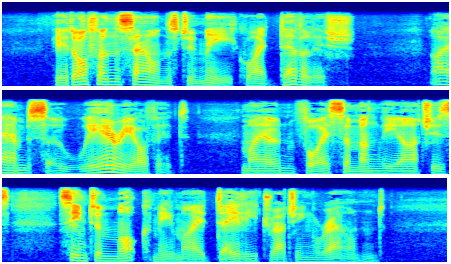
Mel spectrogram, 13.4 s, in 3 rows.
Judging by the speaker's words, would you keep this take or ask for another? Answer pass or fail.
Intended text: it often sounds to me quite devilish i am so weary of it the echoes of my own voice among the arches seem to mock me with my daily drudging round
fail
